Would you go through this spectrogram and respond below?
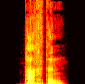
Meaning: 1. gerund of pachten 2. plural of Pacht
- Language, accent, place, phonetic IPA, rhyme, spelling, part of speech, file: German, Germany, Berlin, [ˈpaxtn̩], -axtn̩, Pachten, noun, De-Pachten.ogg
